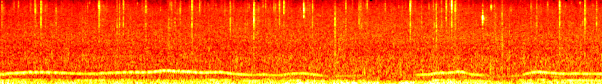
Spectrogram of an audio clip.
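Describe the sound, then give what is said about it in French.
A burning log crackles in a fireplace, with sharp, irregular pops and snaps over a steady low roar, plus a faint wavering whistle running underneath throughout. “Les entendez-vous crépiter Entendez-vous les craquements brusques et sec de la bûche qui se consume.”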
